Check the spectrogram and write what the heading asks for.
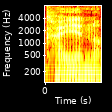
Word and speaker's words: Cayenne: Porsche Cayenne? Porsche Cheyenne? Nee, stimmt, ja. Den spricht man Cayenne aus.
